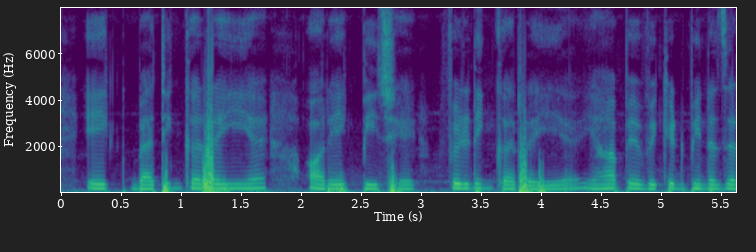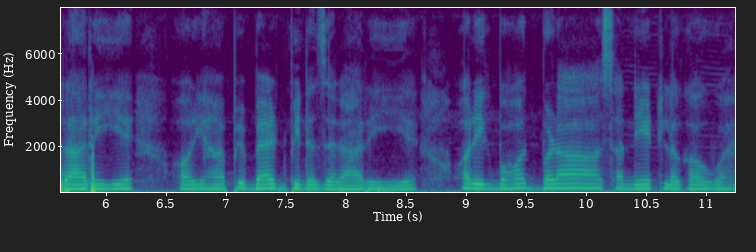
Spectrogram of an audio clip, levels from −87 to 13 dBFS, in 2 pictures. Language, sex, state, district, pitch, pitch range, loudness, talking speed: Hindi, female, Bihar, Kishanganj, 180 Hz, 170-190 Hz, -24 LUFS, 195 wpm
